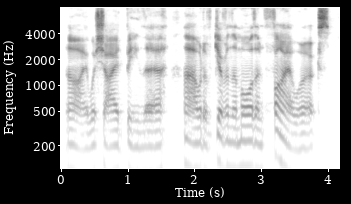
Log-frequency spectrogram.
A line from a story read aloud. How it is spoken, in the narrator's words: muttered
